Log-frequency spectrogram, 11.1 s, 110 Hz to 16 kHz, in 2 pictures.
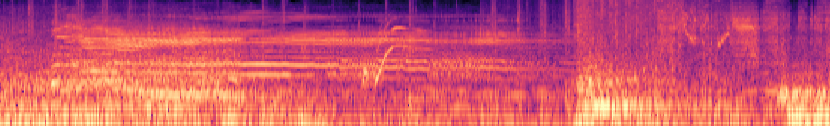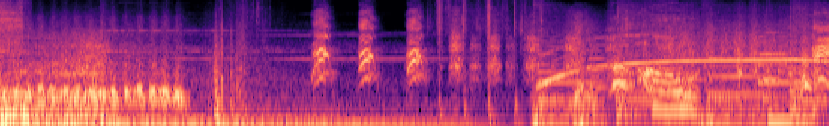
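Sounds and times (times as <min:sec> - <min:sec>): dog yelping: 0:07.6 - 0:08.4.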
